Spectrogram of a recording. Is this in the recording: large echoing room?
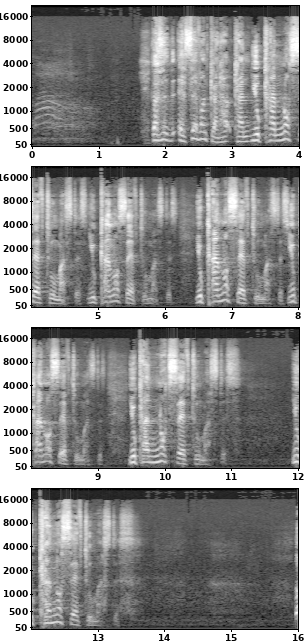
yes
